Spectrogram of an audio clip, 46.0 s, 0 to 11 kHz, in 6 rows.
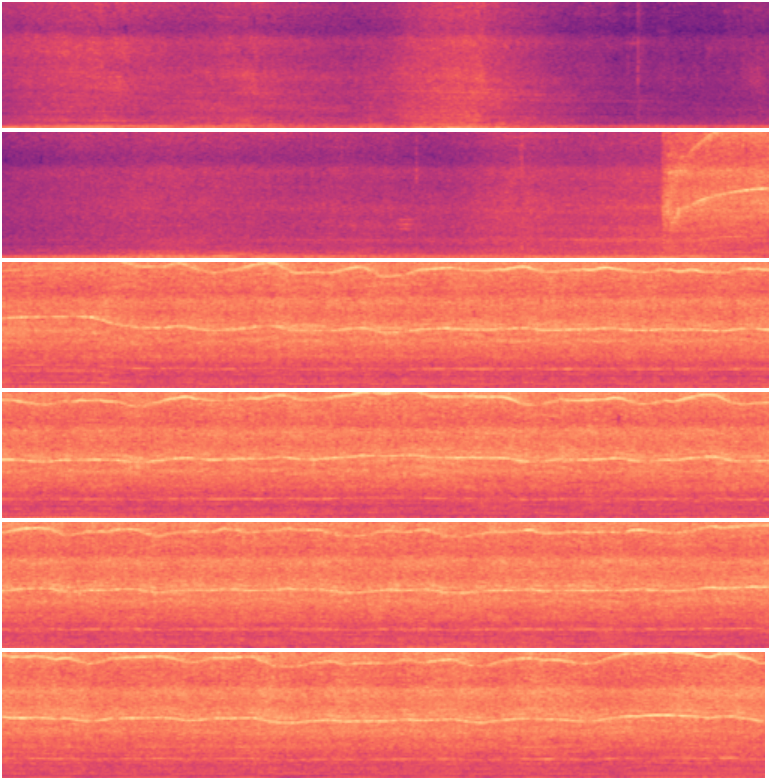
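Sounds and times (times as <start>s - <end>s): angle grinder sanding wood: 14.3s - 45.9s.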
